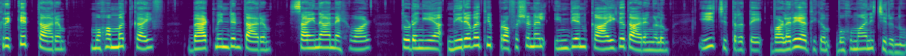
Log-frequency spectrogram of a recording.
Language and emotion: Malayalam, neutral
